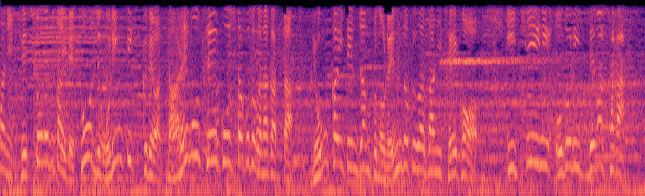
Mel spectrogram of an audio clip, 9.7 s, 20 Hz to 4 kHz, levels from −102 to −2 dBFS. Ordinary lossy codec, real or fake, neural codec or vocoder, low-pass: MP3, 32 kbps; real; none; 3.6 kHz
